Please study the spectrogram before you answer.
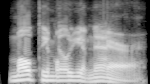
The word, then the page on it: multimillionaire: American English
